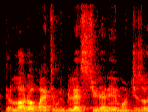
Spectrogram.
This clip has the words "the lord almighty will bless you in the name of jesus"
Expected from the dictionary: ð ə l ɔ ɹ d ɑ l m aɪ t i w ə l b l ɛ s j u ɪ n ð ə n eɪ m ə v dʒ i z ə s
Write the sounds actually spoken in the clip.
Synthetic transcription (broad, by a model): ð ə l ɔ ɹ d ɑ m aɪ t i w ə b l ɛ s j u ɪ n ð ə n eɪ m ə v dʒ i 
